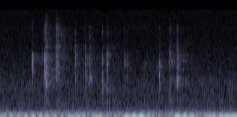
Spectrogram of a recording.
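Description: Computer keyboard being typed on: a quick run of key clicks starting about a third of a second in and stopping near the end, over a steady low hum.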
